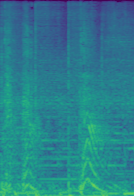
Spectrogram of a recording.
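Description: Background rock music with electric guitar, with two rising-then-falling pitched sweeps, about a third of a second and a second and a quarter in.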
